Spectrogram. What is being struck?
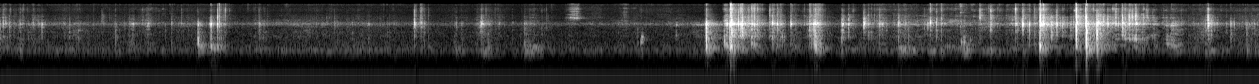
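Pressed gym chalk pieces.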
